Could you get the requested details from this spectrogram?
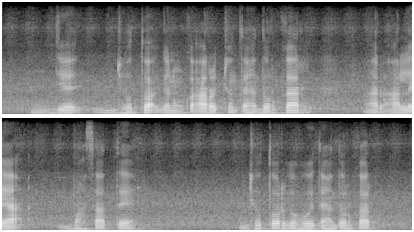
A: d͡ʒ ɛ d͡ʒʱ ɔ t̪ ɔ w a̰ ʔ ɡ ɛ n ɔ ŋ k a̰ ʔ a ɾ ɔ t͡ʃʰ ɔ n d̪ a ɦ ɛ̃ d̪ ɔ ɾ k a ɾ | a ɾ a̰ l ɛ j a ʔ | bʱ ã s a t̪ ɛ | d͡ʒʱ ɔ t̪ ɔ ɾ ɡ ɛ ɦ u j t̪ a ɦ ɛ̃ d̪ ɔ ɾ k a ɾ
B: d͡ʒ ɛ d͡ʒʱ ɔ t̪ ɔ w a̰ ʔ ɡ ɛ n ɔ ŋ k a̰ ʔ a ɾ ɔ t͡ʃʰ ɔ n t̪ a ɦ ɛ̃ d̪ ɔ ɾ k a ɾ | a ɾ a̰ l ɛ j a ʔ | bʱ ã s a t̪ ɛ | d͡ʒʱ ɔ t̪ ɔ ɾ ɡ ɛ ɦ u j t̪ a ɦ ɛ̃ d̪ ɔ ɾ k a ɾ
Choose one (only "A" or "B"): B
